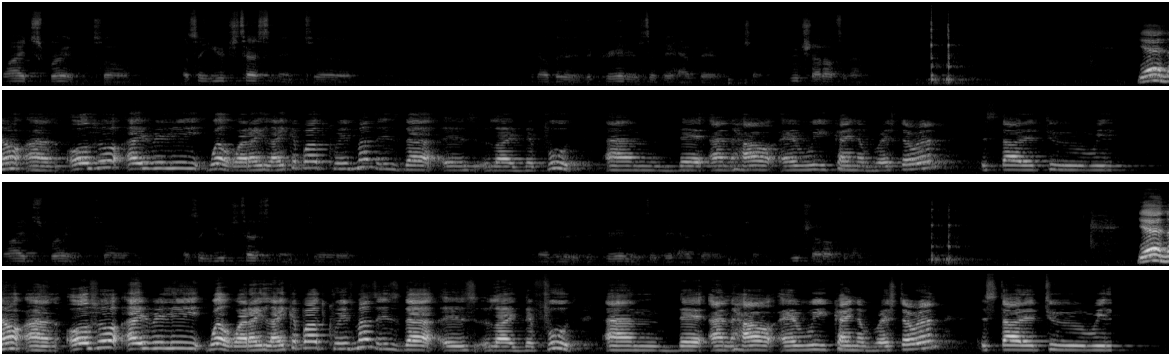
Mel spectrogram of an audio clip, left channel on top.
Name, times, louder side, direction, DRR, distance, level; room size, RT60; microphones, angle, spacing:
voice 1, 0.0-1.3 1.8-3.5 5.3-5.8 6.0-7.2 7.5-7.6 7.9-8.6 9.3-9.5, left 5 dB, 65° left, 0.8 m, -50 dB
voice 2, 11.4-17.4 17.7-21.1 21.5-22.8, right 7 dB, 55° right, 0.3 m, -25 dB
17.5 x 8.3 x 2.2 m
head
